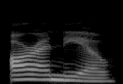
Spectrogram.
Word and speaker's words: Araneo: I'm willing to bet you've never tamed one of these guys and have probably been pronouncing his name wrong this entire time. Ara Neo.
